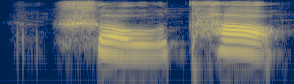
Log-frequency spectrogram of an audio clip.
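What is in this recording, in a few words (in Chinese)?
"shou3tao4", Mandarin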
